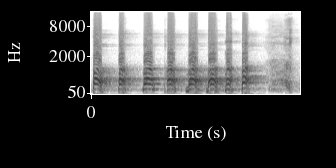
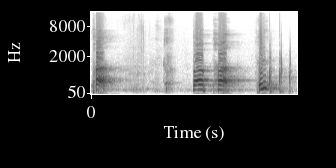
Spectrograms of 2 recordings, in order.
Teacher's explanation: only the lips are touching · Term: labials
